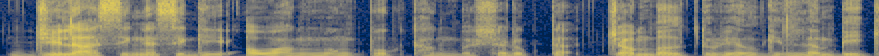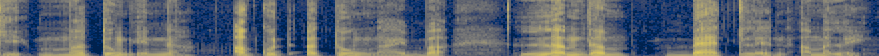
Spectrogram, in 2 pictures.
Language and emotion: Manipuri, neutral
